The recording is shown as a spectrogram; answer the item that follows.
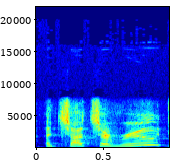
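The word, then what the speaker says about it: achachairú: A chacharu? Did I get that? – Oh, you nailed it. – Did I get it right? A chacharu? – The most difficult part. Yes.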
